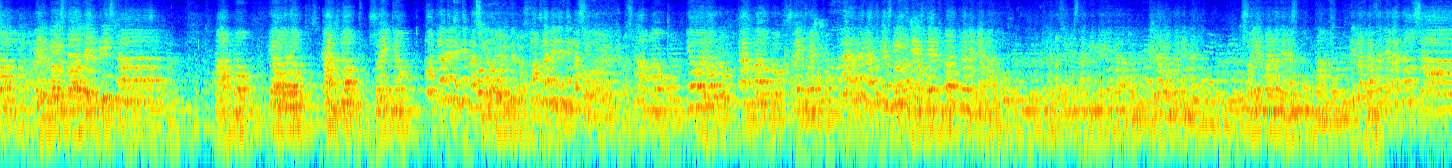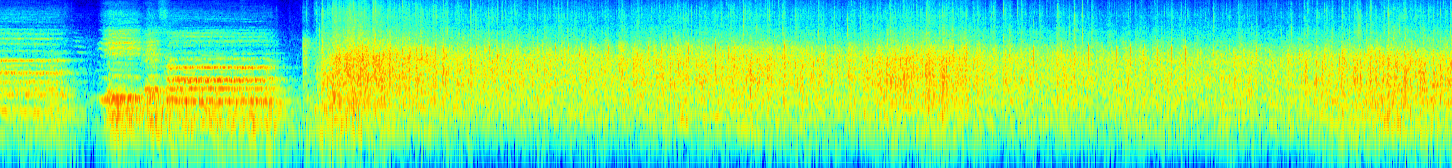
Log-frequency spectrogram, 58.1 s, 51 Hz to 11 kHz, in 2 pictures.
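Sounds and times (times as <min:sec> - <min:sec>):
choir singing: 0:00.0 - 0:54.3
audience applause: 0:35.1 - 0:58.0.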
